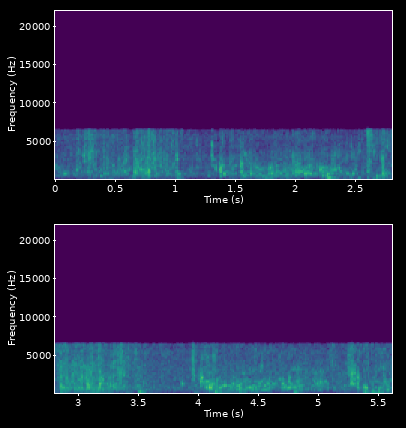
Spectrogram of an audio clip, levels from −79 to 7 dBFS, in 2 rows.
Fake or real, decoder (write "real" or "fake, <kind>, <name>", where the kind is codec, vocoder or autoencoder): fake, codec, HILCodec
